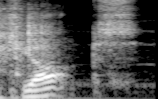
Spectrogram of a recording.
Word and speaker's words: Jacks: a dex saving throw, Jack. Yeah. Jack. I don't know who Jack is. Jacks. It's pronounced jocks.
